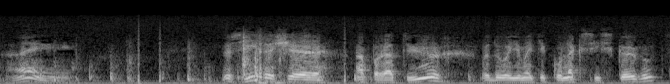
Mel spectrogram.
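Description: A man acting a shrewd, sardonic counter-espionage chief in a 1960s radio drama, speaking deliberately in clipped, dryly ironic phrases. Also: fairly low pitch, lively intonation, background noise. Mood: wary, ironic.

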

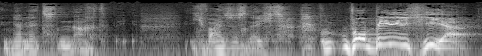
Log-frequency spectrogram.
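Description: An actor playing a frightened amnesiac with a head wound in a German radio crime drama, groggy, pained and halting. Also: male voice, medium pitch, huge pitch swings, creaky, a bit bright, full character voice. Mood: dazed, confused. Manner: halting, stammering, pleading. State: groggy, in pain.

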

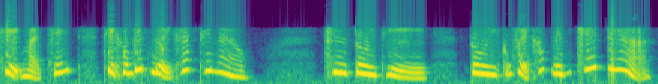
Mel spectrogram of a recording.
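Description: A woman voicing a witty young noblewoman who teases in a high, playful voice. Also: sing-song, moderate pace. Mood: teasing. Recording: muffled radio broadcast.

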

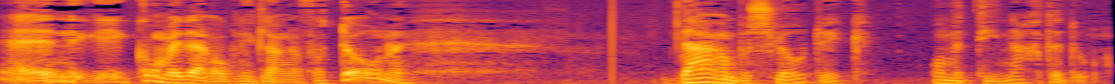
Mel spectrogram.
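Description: An actor playing a fawning, coy, cold-blooded assassin in a radio play, with a husky voice. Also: male voice, on the low side, sing-song, moderate pace, a bit bright, full character voice. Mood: matter-of-fact.

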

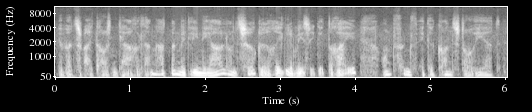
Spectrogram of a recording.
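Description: An actor playing an obsessive mathematician in a radio play who whispers and murmurs to himself in wonder. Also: male voice, fairly low pitch, very animated, moderate pace, gravelly, slightly rough, lo-fi sound, exaggerated voice. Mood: awed. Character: obsessive, excitable male mathematician. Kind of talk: radio drama acting.

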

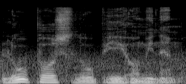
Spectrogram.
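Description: An actor playing a grave, persistent police detective in a radio drama, terse and probing. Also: male voice, a bass voice, animated, measured pace, a little hiss or hum. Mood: weary, reflective. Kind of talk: naturalistic radio drama acting.

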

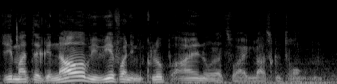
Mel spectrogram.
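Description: An actor playing a callous, domineering boss in a radio crime drama, commanding and slickly persuasive. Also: male voice, sits low, very animated, brisk, darkish tone, slight background noise. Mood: grim, persuasive. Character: domineering, scheming male driver, callous boss covering up an accident.

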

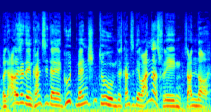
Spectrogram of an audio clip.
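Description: A man's voice: high-pitched, animated, moderate pace, fairly bright tone, a little hiss or hum. An actor playing a quarrelsome, agitated village policeman in a radio drama, blunt and argumentative. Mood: indignant.

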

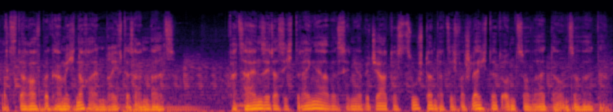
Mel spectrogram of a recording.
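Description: An actor playing a grim, obsessed middle-aged widower with a gravelly voice, brooding and terse in a radio drama. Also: male voice, very deep voice, a little fast, over music. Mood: bitter, brooding. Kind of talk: radio drama narration and dialogue.

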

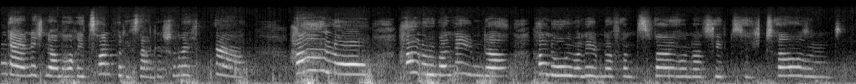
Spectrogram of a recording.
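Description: A woman's voice: very high voice, normal speed. A woman playing a bossy, quarrelsome sister in an improvised comedy radio play, exclamatory, taunting and haughty. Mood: mocking curiosity. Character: Mathilde, shrill, bossy, quarrelsome adventuring sister. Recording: faint noise, amateur 1980s radio play.

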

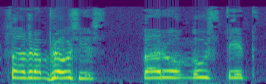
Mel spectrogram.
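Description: Man voicing an emotional young woman, pitched high. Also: flat delivery, slow pace, gravelly, a little mellow, dry recording, full character voice. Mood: sobbing grief. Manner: emphatic, emotional delivery. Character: tearful, fierce young woman, devoted and pleading.

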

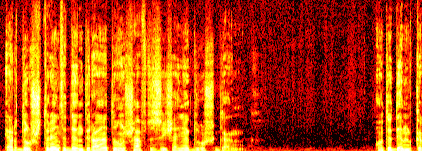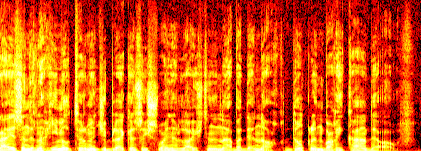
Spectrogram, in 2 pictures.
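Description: An actor playing a detached male narrator in a radio drama, describing surreal scenes in a measured, scripted way. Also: fairly low pitch, lively intonation, gravelly, sharp tone, husky, no echo, exaggerated voice.

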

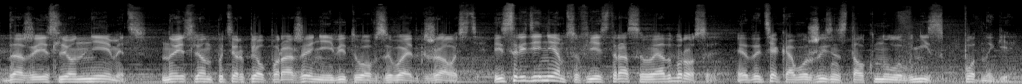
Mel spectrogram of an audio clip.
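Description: In a long hall reverb with faint music behind, a male actor plays a fanatical Nazi SS commander. He is cold, cynical and boastful, speaking in a mid-pitched voice. His radio-drama monologue is theatrical and sardonic, with deliberate, contemptuous emphasis. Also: expressive, darkish tone, close to an everyday voice. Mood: cold contempt.

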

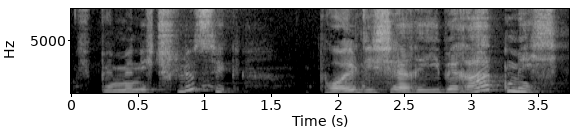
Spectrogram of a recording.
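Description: Coquettish schemer, high lively voice. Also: female voice, a little slow, husky. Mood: coy wheedling. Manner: affected, coy, wheedling. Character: calculating, coquettish young woman greedy to buy a wagon. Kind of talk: radio drama acting.

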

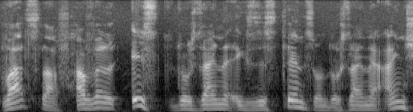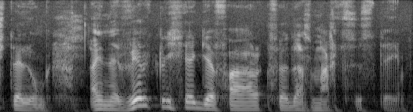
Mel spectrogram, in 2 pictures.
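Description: A man reading a formal scripted lecture in a measured, earnest manner with emphatic phrasing. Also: mid-range voice, big pitch swings, no room sound.

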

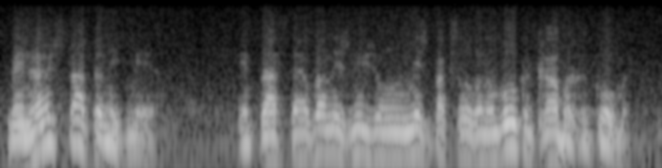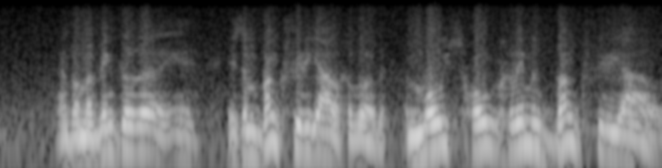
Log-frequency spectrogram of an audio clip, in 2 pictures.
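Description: An actor in a radio play voicing a middle-aged male vagrant, self-pitying and confessional, with a husky, halting, theatrical delivery. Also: mid-range voice, expressive. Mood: wistful, bitter. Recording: dull lo-fi radio play recording.

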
